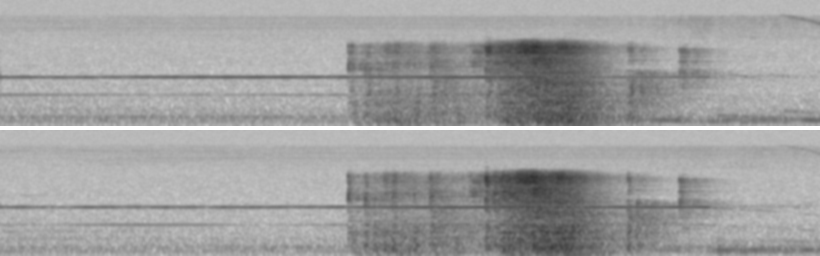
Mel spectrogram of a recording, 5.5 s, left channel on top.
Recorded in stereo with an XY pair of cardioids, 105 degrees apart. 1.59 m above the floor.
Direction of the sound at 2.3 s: 45° right.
